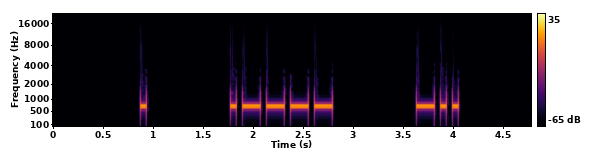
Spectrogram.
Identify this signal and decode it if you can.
Morse code, heard as a keyed tone, about 20 wpm, spaced as for 8 wpm, 700 Hz. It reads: E1D
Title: 067 Lesson 12e - Letter d - Three Characters 20wpm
